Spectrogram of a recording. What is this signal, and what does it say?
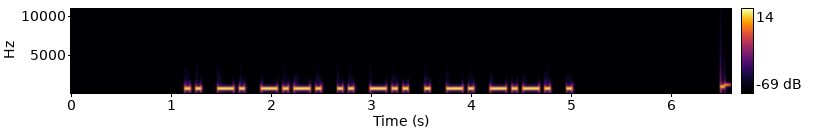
Morse code, heard as a keyed tone, about 21 wpm, 700 Hz. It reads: INCIDENCE
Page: Morse Code Ninja practice 22wpm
